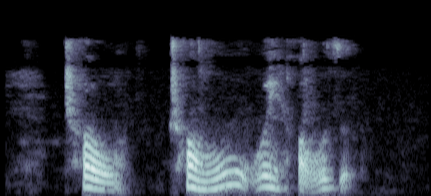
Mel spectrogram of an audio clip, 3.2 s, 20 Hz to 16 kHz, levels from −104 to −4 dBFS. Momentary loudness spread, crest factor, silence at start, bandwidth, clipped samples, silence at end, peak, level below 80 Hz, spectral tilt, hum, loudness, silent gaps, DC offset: 16 LU; 20 dB; 0.5 s; 8 kHz; under 0.1%; 0.6 s; -4 dBFS; -68 dBFS; -5.5 dB/octave; none; -24 LUFS; none; under 0.1%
